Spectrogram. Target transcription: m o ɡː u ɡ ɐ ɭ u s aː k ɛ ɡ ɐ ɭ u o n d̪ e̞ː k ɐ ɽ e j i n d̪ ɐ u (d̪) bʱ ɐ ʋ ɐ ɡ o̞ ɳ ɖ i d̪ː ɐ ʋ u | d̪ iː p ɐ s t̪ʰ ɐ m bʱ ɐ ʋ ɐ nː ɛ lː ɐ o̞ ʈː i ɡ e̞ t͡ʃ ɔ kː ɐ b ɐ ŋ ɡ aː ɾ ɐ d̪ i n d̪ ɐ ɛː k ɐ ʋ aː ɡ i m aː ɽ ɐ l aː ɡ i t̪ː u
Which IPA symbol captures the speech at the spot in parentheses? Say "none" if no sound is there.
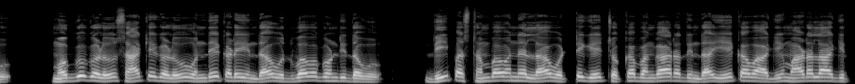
d̪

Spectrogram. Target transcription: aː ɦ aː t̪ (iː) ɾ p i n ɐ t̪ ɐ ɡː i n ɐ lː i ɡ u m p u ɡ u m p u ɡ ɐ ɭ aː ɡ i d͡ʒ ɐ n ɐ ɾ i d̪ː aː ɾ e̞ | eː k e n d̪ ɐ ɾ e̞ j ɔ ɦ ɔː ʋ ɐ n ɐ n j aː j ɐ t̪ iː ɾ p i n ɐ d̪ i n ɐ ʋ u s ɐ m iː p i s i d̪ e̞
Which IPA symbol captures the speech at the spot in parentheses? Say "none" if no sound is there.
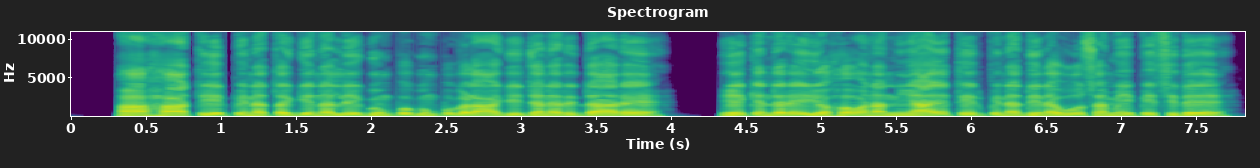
iː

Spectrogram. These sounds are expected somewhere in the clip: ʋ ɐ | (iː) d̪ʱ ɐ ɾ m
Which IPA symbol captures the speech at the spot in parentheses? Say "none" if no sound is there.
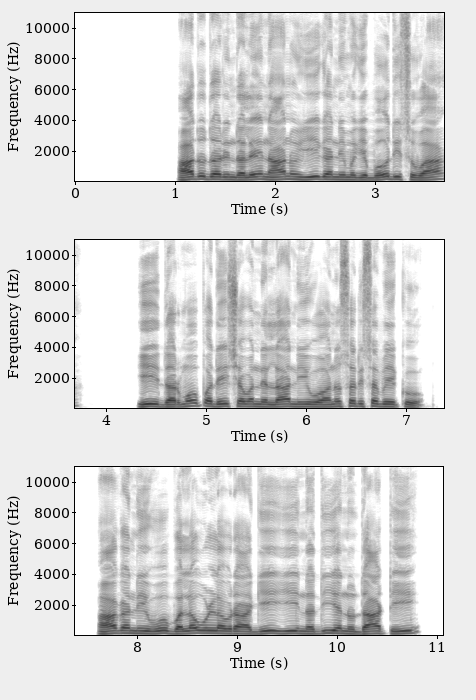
iː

